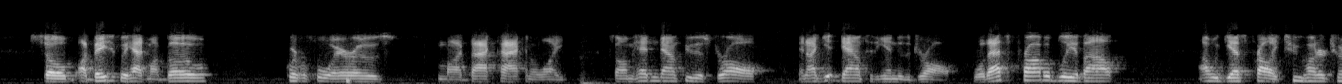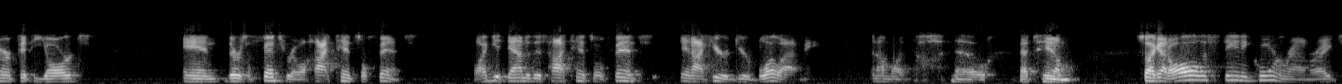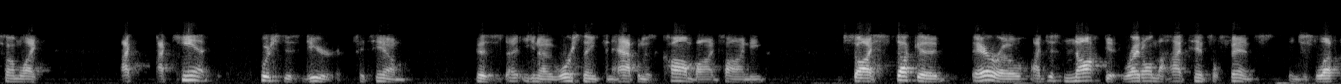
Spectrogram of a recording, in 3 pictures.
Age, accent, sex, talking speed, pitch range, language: 40-59, American, male, 190 wpm, 130-165 Hz, English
